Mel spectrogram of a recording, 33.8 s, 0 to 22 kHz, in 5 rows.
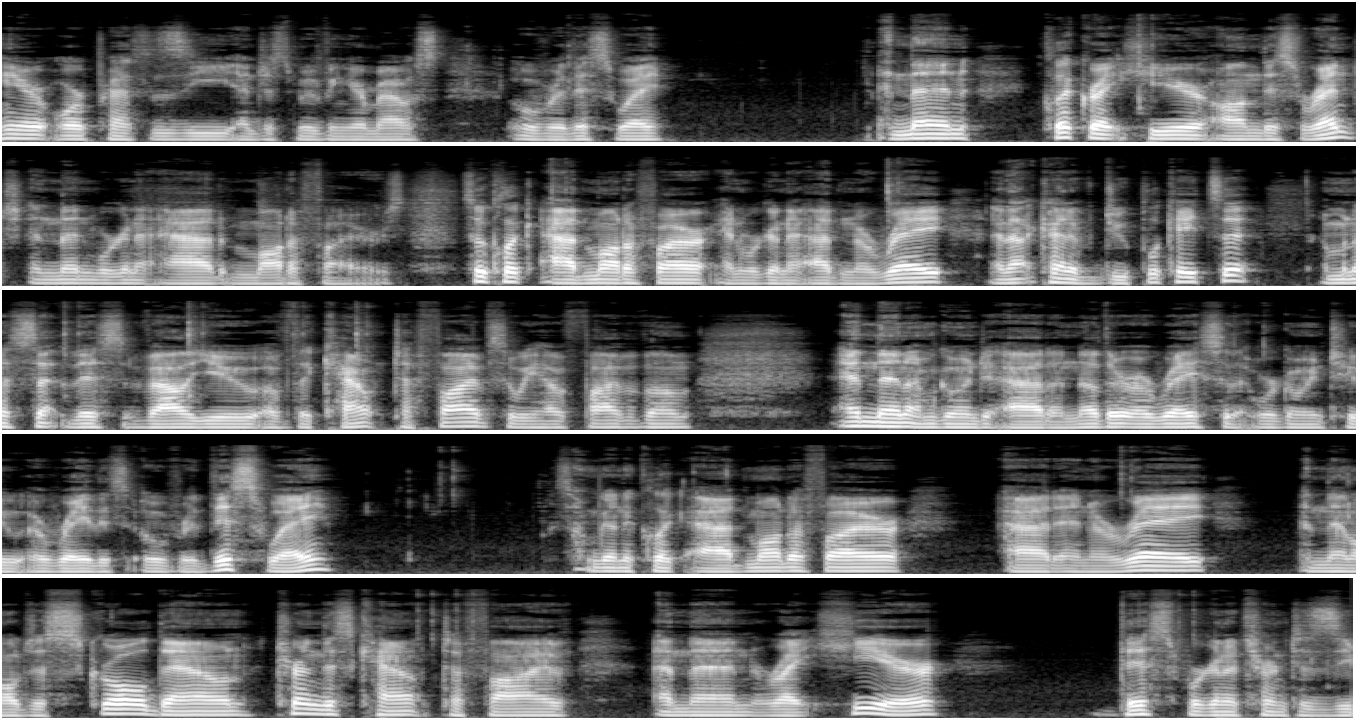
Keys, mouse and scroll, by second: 1.5 z, 2.3 z, 2.7 z, 11.1-11.7 drag, 11.7 scroll down 3, 11.8 scroll up 2, 13.7 click, 15.6 scroll down 3, 16.4 scroll up 1, 16.4 scroll down 1, 19.5-25.8 middle drag, 25.8 click, 29.0-33.8 drag.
